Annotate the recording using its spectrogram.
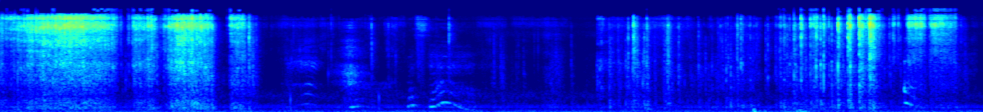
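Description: Wrapping paper being torn and crinkled off a gift in three bursts: one at the start, one about two seconds in, and a longer, choppier one near the end. A toddler's brief voice sounds come in the pauses between.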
